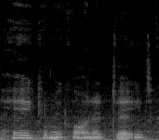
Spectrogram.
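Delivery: very soft, timid date request; small, unsure voice; unconfident ask. Shown as a demonstration. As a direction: ask meekly, barely audible. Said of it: "Show some confidence".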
